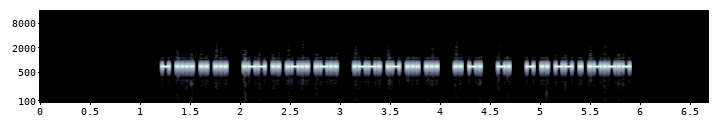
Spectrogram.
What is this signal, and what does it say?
Morse code, heard as a keyed tone, about 51 wpm, 700 Hz. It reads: THIS WILL PASS IN N TIME.
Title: Sentences from Top 400 Words and Abbreviations 50wpm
